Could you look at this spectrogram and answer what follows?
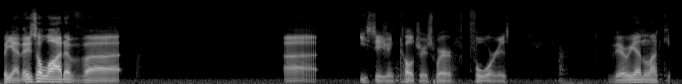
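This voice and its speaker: A man's voice: deep voice, measured pace, a bit bright, smooth, no room sound. A man co-hosting a live gaming stream, chatting loosely with lots of "like" and "uh" and the odd swear word. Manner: rambling explainer with frequent "like" and "uh", casual swearing. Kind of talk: casual live-stream chat over gameplay.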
